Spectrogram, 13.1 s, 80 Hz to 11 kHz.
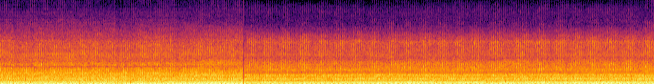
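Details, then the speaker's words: Cub Cadet 104 garden tractor, ant-infested and sitting many years, deck and mule-drive belt reinstalled: steady, even single-cylinder drone holding its beat under mowing load, no misses or knocks; fired right up and mows, running healthy. "Outside of the ant infestation, I can't believe it fired right up like that and started running. And mows. Now, don't get me wrong. They don't mow as pretty as a modern mower does. But they get the job done."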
